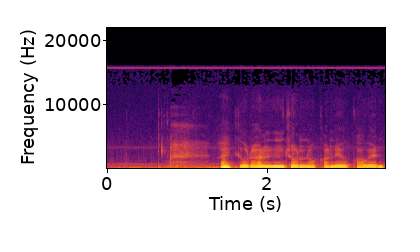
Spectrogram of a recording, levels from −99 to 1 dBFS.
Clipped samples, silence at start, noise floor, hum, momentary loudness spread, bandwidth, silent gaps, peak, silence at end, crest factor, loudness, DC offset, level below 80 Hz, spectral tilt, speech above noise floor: under 0.1%; 0.35 s; -38 dBFS; none; 20 LU; 16.5 kHz; none; 0 dBFS; 0 s; 14 dB; -13 LUFS; under 0.1%; -48 dBFS; -9.5 dB/octave; 25 dB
